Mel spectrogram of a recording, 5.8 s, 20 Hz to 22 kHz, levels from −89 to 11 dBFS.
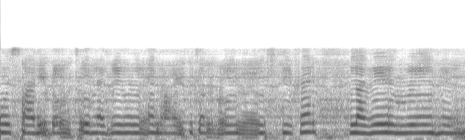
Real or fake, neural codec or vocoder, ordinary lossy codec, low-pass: fake; codec, 24 kHz, 1 kbps, SNAC; none; 5.4 kHz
